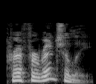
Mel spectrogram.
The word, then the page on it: preferentially: British English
